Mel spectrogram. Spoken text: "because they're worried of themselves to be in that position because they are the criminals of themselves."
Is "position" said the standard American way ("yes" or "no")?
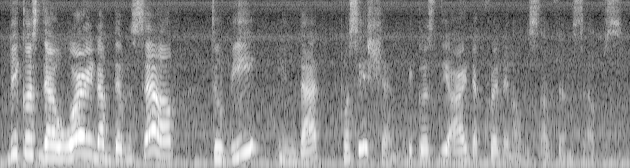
no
